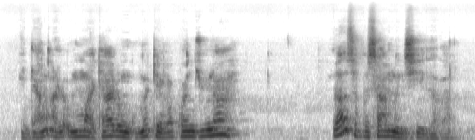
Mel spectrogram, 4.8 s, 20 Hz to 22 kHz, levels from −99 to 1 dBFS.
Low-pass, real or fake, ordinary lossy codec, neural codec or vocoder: 19.8 kHz; fake; none; codec, 44.1 kHz, 7.8 kbps, Pupu-Codec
